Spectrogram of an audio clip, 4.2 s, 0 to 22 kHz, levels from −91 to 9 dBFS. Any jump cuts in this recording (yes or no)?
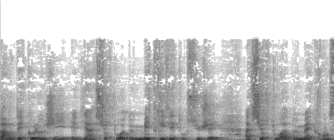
no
